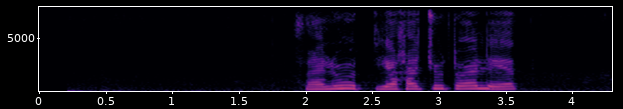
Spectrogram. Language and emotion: Russian, neutral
